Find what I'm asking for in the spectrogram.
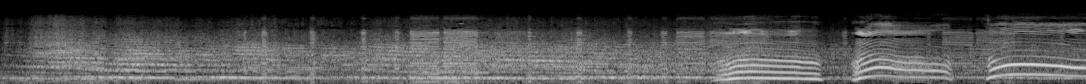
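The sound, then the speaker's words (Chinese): A voice imitates a racing car engine, pretending to drive a Formula 1 car. A long, steady droning hum gives way to three loud revving bursts that swoop up and down in pitch, split by short breaks. “你干嘛发出那个吼吼吼的引擎声啊？”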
